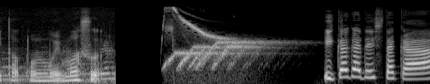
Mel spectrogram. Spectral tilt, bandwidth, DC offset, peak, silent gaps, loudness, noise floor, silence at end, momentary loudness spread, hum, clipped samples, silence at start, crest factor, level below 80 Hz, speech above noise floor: -3.5 dB/octave; 15.5 kHz; under 0.1%; -4 dBFS; 1.15-1.60 s; -18 LUFS; -43 dBFS; 0 s; 15 LU; none; under 0.1%; 0 s; 16 dB; -52 dBFS; 26 dB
